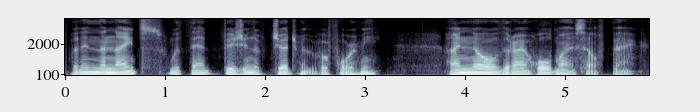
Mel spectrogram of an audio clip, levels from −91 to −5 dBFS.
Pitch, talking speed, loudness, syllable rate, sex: 100 Hz, 185 wpm, -18 LUFS, 4.8 syllables/s, male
